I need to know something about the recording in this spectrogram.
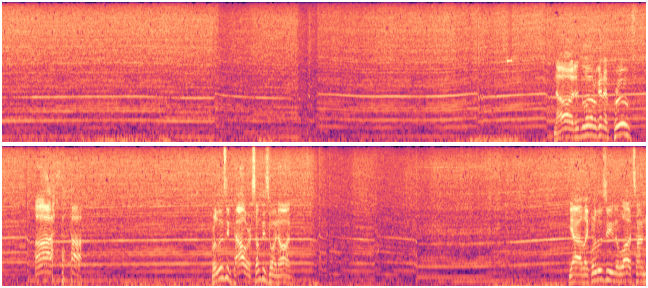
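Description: A racing car engine whines steadily, rising and dropping in pitch as it shifts gears.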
